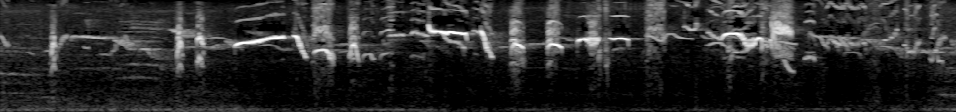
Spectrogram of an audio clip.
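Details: Varied, loud song of an Oriental magpie-robin: clear sustained whistles alternating with sharp clicks and rapid warbled notes in short bursts, about four phrases per second in places, over a quiet low hum.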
